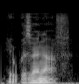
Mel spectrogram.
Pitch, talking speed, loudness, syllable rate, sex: 80 Hz, 225 wpm, -19 LUFS, 6.6 syllables/s, male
